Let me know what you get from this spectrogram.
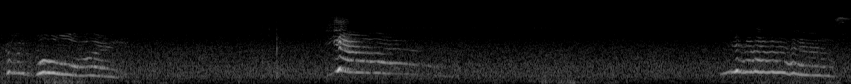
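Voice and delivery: dog trainer cooing praise to her dog while it fetches. Real, not acted. Praising dog during fetch game.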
